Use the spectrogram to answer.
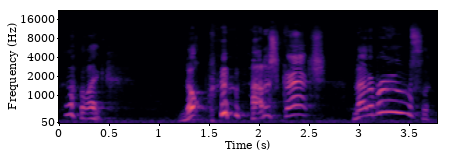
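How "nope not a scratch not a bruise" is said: high, loud, breezy denial; hammed-up bright reassurance; chipper. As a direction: cheerfully brush off the worry. Chipper reply to alarmed father.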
